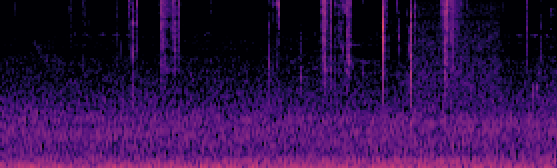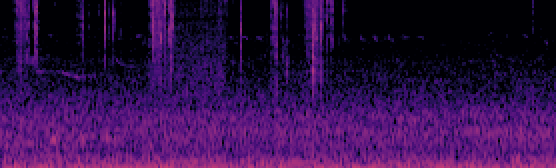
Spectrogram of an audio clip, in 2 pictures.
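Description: Hand squeezing and kneading oobleck, a cornstarch-and-water mix, in a bowl: faint, irregular wet clicks and crackles, with two sharper clicks about three seconds in, over a low steady hum.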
